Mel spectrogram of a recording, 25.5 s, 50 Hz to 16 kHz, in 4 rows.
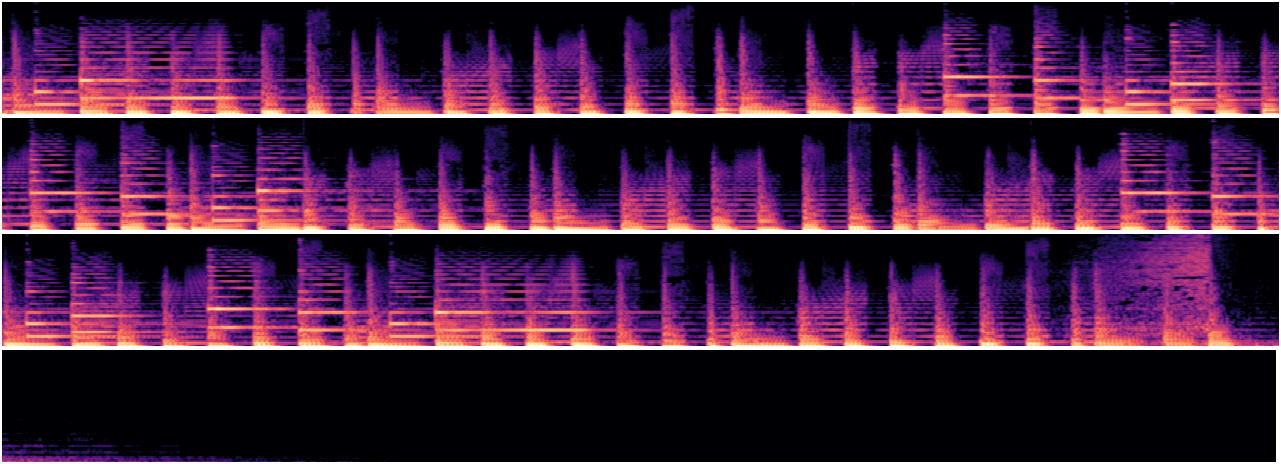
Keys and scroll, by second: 7.6-8.7 typing, 19.2-20.7 typing.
